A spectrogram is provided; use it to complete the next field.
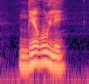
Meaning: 1. to unroll 2. to break 3. to unravel, to unfold
- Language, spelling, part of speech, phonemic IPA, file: French, dérouler, verb, /de.ʁu.le/, Fr-dérouler.ogg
